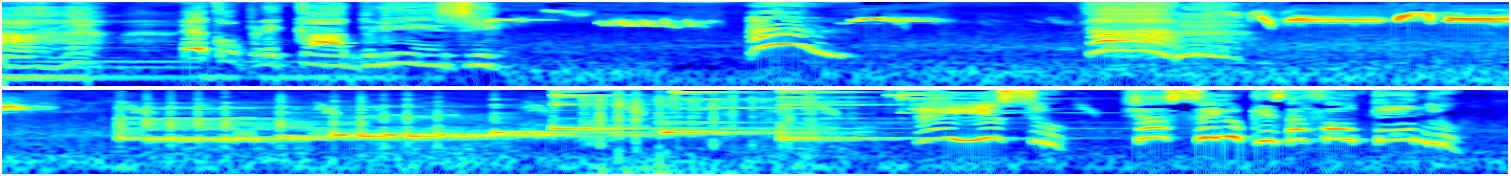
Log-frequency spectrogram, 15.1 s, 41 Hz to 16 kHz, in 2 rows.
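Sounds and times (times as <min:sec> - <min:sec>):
cartoon bird chirping: 0:02.5 - 0:04.8, 0:06.2 - 0:09.4
gentle xylophone-like music: 0:08.1 - 0:13.1.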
